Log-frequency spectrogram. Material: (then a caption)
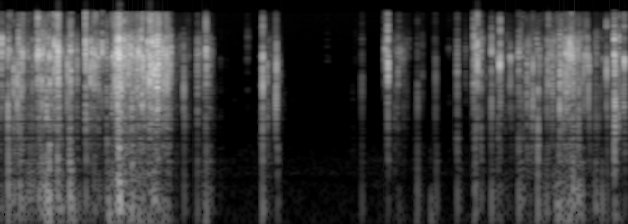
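Soap. A utility knife blade carves a solid mint-green bar of soap, pre-scored into a grid and held in the hand, scraping off crumbly cubes. Dense, crisp, gritty crunching and scraping fills the first two seconds, then breaks into short, scattered clicks and a near-silent gap, before the crunchy scraping builds again toward the end.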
